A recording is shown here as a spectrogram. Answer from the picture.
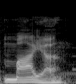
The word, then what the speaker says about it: Maja: Perry, Maja, Xander, Maya, the J is silent. Sorry, Maya.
